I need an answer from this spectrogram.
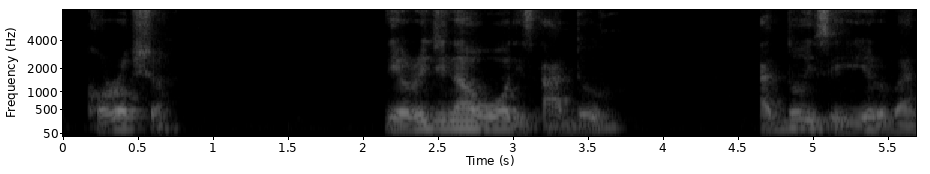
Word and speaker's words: Edo: Edo, the right pronunciation is called Ado. A-D-O. Ado is not Edo.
